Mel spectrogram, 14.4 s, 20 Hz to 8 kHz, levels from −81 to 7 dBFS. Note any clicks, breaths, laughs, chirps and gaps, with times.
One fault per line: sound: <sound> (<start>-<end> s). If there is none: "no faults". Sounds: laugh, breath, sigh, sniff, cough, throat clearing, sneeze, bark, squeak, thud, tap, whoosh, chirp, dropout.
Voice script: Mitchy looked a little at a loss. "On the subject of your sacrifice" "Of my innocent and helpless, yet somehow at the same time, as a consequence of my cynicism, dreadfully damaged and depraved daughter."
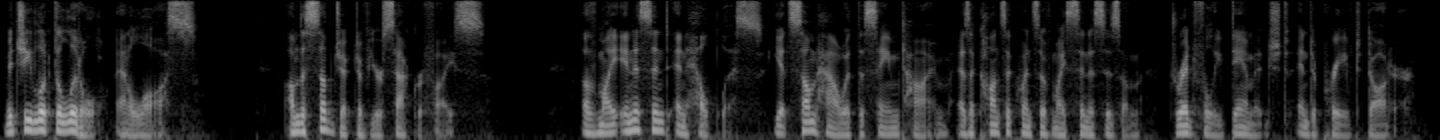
no faults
